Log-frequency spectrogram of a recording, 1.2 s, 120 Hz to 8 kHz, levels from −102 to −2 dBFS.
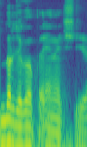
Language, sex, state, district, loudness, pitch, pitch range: Maithili, male, Bihar, Purnia, -19 LUFS, 95 Hz, 95-110 Hz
